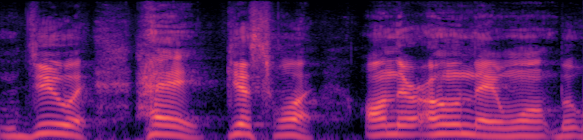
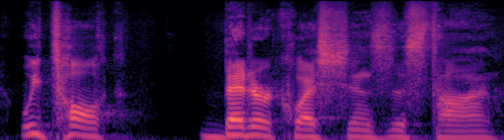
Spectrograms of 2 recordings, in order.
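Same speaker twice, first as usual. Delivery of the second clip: ordinary delivery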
